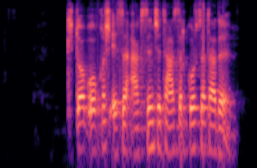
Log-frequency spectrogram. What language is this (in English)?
Uzbek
